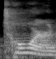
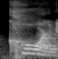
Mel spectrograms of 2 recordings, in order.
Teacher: the T sound is made in the front of your mouth, which is where we know the tongue is just tapping the roof of the mouth, right behind the teeth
